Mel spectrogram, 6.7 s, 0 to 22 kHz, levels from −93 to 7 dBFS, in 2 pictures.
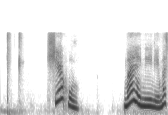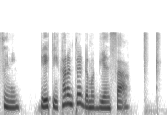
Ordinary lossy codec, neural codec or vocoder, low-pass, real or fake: none; codec, 16 kHz, 1 kbps, FreqCodec, larger model; none; fake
